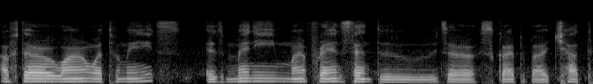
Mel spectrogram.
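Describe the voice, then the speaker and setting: Speaking very slowly with a Japanese accent, a man delivers his words in a monotone, flat intonation. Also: medium pitch for a man. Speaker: artist. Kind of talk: interview answer.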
